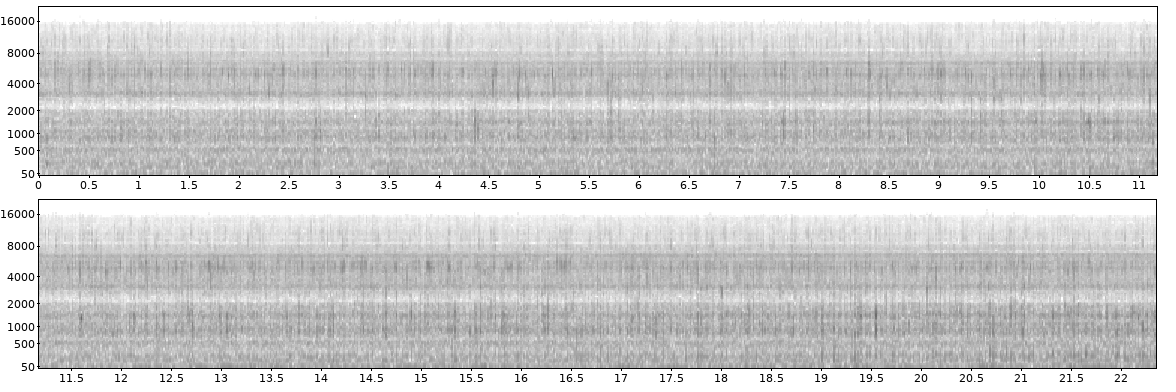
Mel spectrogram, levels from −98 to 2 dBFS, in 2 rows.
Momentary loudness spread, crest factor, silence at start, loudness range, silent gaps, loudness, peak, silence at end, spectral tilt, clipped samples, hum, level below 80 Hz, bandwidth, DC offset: 3 LU; 26 dB; 0 s; 2 LU; none; -48 LUFS; -26 dBFS; 0 s; -1 dB/octave; under 0.1%; none; -66 dBFS; 16.5 kHz; under 0.1%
